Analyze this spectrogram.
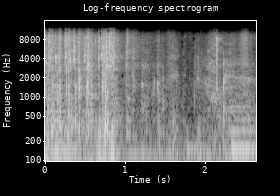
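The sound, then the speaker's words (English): Classic tarot cards being shuffled for a reading. A rapid papery riffle starts loud and dense, then breaks into softer scattered flicks and taps, with a faint low hum underneath and no talking. “Alright, so let's get one more shuffle.”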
